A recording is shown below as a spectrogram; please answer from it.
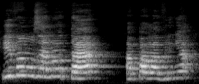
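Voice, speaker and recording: A man's voice: extremely high pitch, normal speed, bright, forceful tone. A male teacher giving a recorded lesson, explaining step by step as he writes on a wall, patient and checking in with short questions. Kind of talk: video lesson, explaining while writing. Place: indoor room, writing on a wall. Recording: echoey room.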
